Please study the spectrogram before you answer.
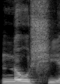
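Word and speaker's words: ノシ: Most people pronounce it noshi after the reading of the Japanese letters used.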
